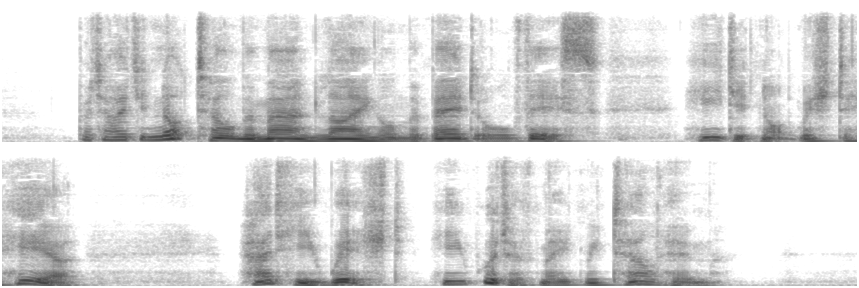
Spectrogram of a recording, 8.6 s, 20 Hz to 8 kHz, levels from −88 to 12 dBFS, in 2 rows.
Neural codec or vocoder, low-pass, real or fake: none; 7.2 kHz; real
